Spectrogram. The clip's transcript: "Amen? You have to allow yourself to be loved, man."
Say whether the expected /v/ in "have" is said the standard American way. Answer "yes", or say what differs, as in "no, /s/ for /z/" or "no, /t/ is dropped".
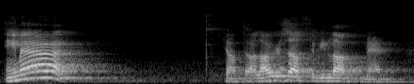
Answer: no, /f/ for /v/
